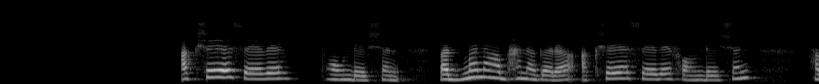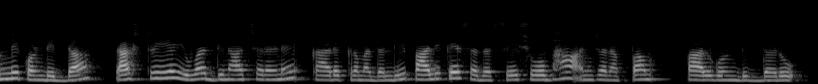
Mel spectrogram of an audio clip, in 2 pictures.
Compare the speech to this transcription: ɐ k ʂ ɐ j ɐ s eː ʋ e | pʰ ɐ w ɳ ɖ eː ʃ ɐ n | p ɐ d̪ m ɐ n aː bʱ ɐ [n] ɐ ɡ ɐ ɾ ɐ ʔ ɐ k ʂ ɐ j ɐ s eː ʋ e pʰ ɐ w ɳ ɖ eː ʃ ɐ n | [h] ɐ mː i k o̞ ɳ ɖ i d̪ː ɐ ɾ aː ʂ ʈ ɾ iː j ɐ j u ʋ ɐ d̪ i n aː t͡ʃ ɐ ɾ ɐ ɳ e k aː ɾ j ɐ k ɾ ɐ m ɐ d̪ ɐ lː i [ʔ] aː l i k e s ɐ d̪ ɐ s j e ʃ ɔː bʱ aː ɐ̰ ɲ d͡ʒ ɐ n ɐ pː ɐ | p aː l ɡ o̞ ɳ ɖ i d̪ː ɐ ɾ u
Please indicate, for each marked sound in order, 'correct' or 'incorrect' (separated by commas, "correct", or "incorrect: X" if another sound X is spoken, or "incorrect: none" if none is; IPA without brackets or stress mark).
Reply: correct, correct, incorrect: p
